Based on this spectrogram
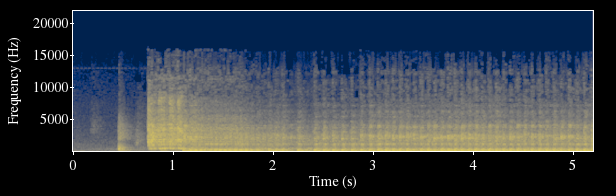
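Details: Scorpio project after carburettor cleaning and carbon cleanout, morning start: brief cranking, then it catches within a second and settles into a steady, even idle with no misses. Normal cold start.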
